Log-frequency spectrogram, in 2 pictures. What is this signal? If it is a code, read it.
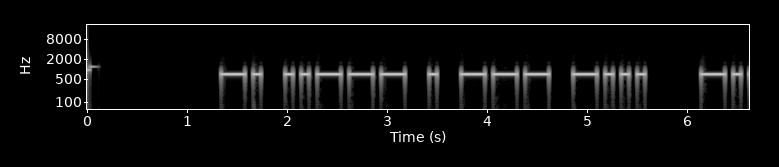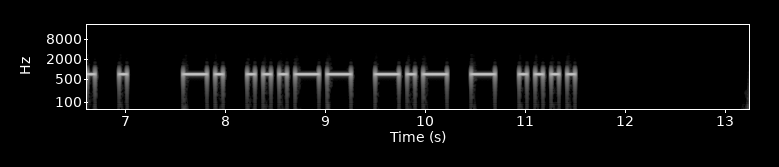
Morse code, heard as a keyed tone, about 15 wpm, 700 Hz. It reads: N2EOB DE N3KTH
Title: USA Callsign DE Callsign - 5 Characters - 15wpm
